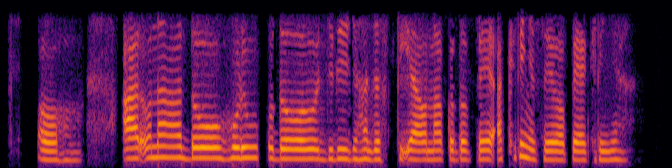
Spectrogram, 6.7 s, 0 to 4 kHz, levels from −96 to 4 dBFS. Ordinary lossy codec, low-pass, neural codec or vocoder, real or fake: AAC, 24 kbps; 3.6 kHz; none; real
